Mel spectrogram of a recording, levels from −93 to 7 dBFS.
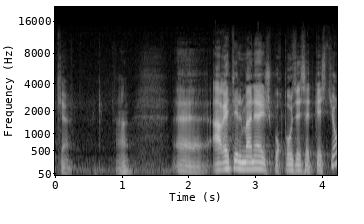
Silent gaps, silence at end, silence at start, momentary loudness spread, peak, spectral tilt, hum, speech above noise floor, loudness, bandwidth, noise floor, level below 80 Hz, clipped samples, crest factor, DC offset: none; 0 s; 0.05 s; 18 LU; 0 dBFS; -5 dB/octave; none; 30 dB; -22 LUFS; 13 kHz; -54 dBFS; -52 dBFS; under 0.1%; 24 dB; under 0.1%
